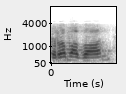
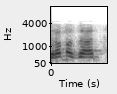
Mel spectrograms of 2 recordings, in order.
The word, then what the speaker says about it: Ramadan: But Ramadan, there are different pronunciation of the word. So you will find that the actual word would be what Ramadan, but in certain, like for example, the Indo-Pak subcontinent, they will use the word Ramadan. So it is it is both the same thing, but in terms of different places of the world pronouncing it differently.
